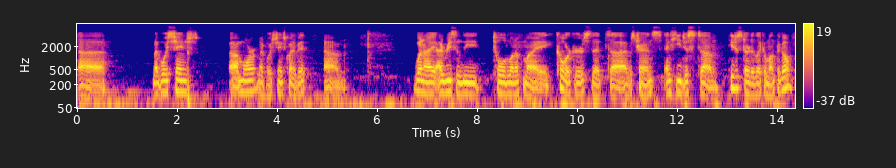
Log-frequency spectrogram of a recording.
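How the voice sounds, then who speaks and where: A young man with a very low voice, talking candidly in a casual video diary, full of ums and uhs. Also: very animated, takes it slowly, vocal fry. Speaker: vlogger. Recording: dull lo-fi camera audio, faint hum.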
